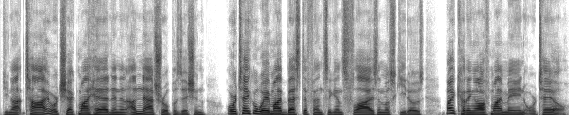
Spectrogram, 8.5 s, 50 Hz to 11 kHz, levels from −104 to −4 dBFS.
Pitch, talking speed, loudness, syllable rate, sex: 155 Hz, 195 wpm, -18 LUFS, 5.1 syllables/s, male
